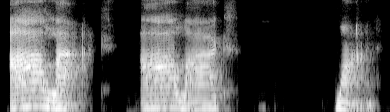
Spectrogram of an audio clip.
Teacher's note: A very characteristic feature is monophthongization. So diphthongs like I, my, like, they are monophthongized.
